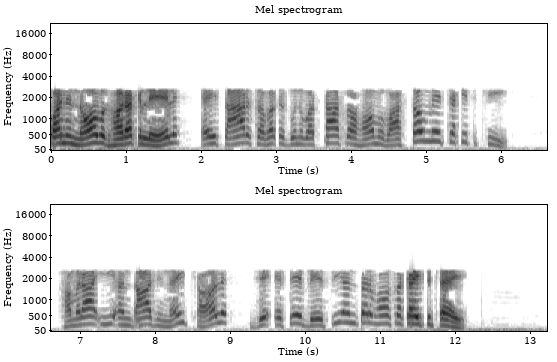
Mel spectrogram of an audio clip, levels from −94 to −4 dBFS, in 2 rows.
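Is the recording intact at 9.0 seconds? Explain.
No. At 9.0 s, as throughout the speech, there is heavy damage that is likely AAC compression: nothing survives above 2.5 kHz, which fits a bitrate near 12 kbps. Quantising frames against a hearing model leaves dull, smeared sound with a warbling or fizzy texture, unlike the clean band edge of a plain low-pass filter.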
